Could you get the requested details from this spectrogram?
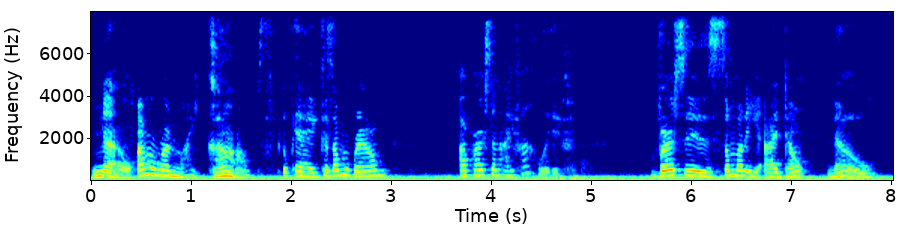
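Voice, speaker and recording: Somewhat breathy and very deep in pitch, a woman with an American accent speaks at a moderate pace, with very wide pitch swings and long, frequent pauses. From DC, Maryland, Virginia area. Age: 20s. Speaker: coffee blogger, content creator. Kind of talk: casual talk to camera.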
